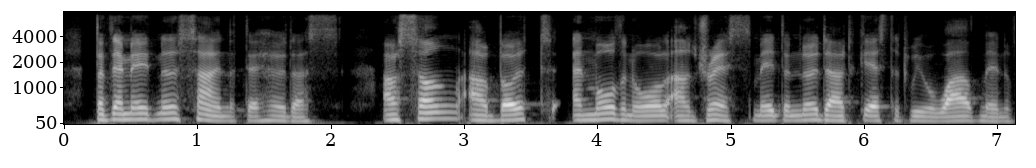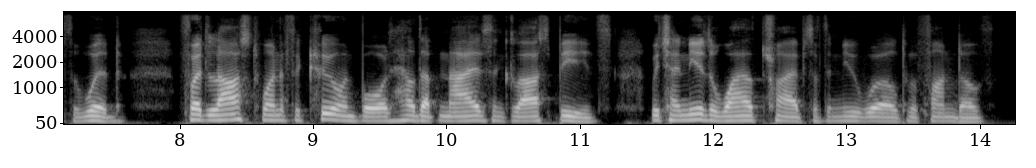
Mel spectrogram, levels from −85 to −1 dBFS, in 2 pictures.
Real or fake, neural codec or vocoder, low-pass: fake; codec, 16 kHz, 2 kbps, X-Codec, HuBERT features, trained on balanced general audio; 7.2 kHz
